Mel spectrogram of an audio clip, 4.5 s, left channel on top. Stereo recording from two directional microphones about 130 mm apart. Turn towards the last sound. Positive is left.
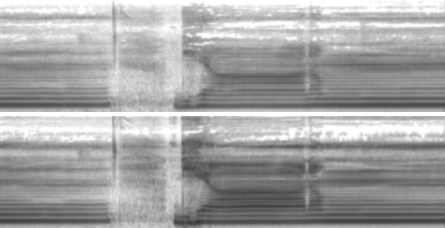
turn(degrees=-20)  # may be behind; listen again after turning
